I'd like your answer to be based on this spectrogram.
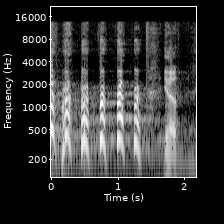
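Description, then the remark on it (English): A person imitates a dog barking with a quick run of about seven voiced yaps in a steady rhythm, fairly loud, ending on a longer, higher bark. “You know why dogs bark at night? Because they're talking to each other.”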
